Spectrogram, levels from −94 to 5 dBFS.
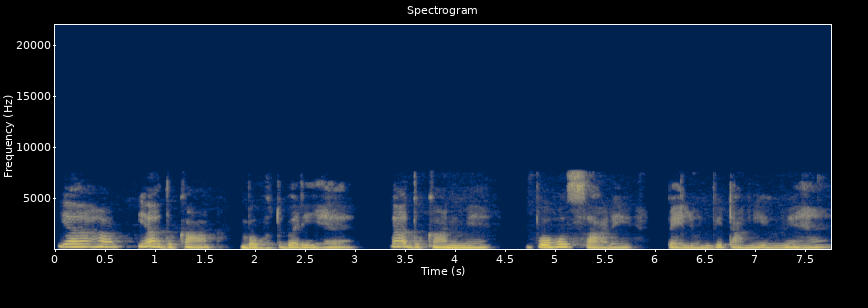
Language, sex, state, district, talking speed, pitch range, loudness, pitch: Hindi, female, Bihar, Jamui, 125 wpm, 195-235 Hz, -18 LUFS, 210 Hz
